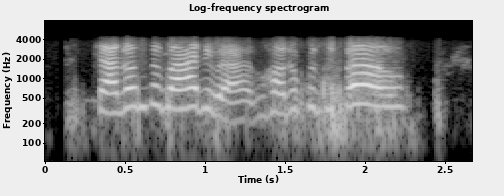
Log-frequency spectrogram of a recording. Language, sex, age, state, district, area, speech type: Odia, female, 18-30, Odisha, Jagatsinghpur, rural, conversation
